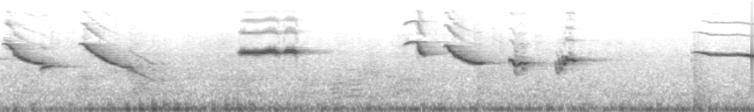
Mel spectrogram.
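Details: Black-breasted oriental magpie-robin in clear song: loud, sweeping whistles sliding down from high to mid pitch, a sustained high note, and quick repeated downslurs, with a low hum underneath.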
